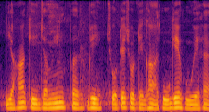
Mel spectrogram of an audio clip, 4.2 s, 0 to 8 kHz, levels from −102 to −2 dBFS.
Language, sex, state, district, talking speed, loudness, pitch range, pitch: Hindi, male, Bihar, Muzaffarpur, 145 wpm, -23 LUFS, 115-125 Hz, 120 Hz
